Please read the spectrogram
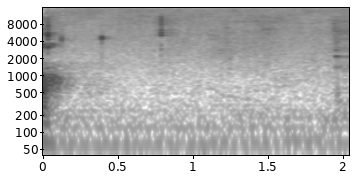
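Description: A pause in a man's speech: his last word trails off, then near silence broken by two faint, short clicks.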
